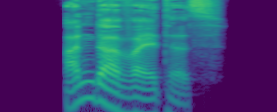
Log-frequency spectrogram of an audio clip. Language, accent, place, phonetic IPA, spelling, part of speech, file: German, Germany, Berlin, [ˈandɐˌvaɪ̯təs], anderweites, adjective, De-anderweites.ogg
- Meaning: strong/mixed nominative/accusative neuter singular of anderweit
